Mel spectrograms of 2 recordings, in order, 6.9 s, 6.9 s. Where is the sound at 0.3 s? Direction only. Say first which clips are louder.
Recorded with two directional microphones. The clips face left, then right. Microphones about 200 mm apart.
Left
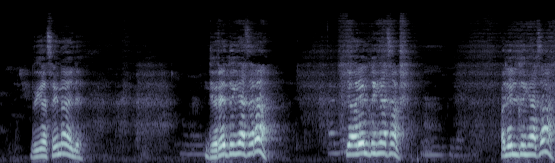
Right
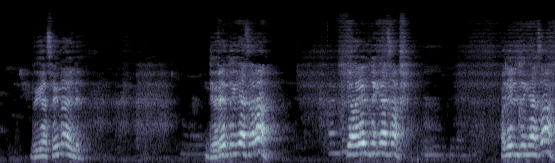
Left 8 dB; 45° left (ahead or behind).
